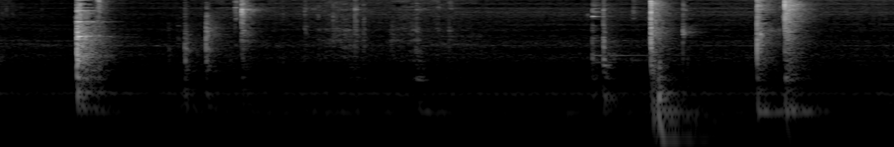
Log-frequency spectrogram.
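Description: A metal pot set down on a kitchen stove to make tea, with a few sharp clanks and clinks spread out among softer taps and rattles in a quiet kitchen.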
